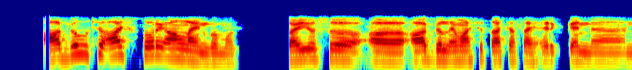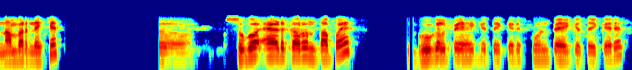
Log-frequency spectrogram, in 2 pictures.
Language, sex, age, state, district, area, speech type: Kashmiri, male, 18-30, Jammu and Kashmir, Baramulla, rural, conversation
